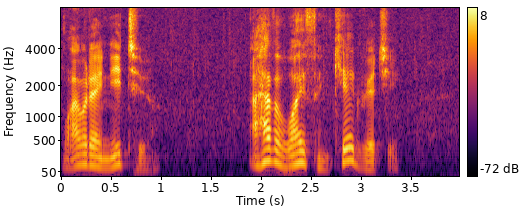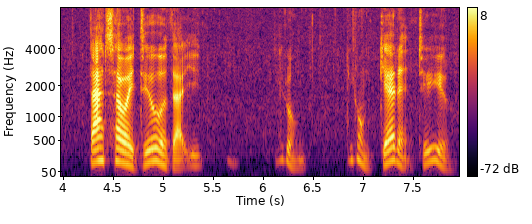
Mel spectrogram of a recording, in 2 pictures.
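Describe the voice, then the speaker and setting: A man's voice: mid-range voice, sing-song, normal speed, pauses often, husky. A man acting a frustrated, caring family-man brother in an audio drama, blunt and emphatic. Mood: weary. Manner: blunt, emphatic, swinging between exasperated and hushed.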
